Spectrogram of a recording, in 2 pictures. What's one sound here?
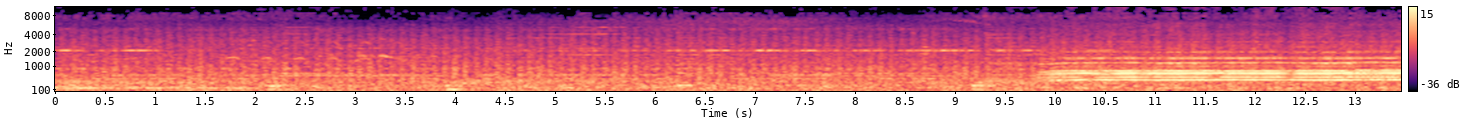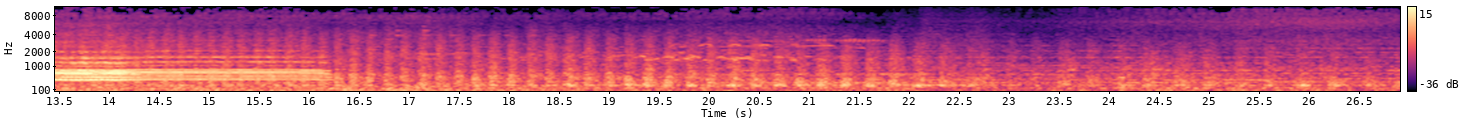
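A steam locomotive chugs steadily along.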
